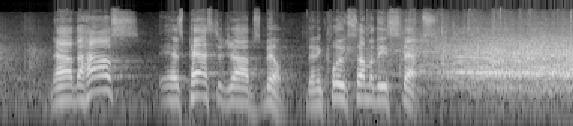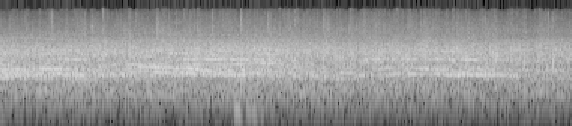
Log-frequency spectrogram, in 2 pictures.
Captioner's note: applause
